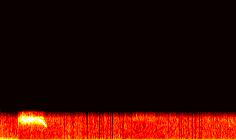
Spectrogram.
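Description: Steady, even hiss of the recording's background noise, after a brief falling trail of the voice in the first half second.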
